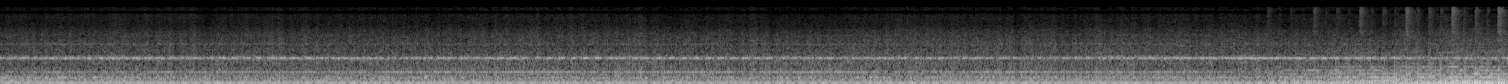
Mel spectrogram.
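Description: Motorboat engine running at a steady speed: a low hum with a steady high whine over it. Near the end, music with a regular beat comes in and grows louder.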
